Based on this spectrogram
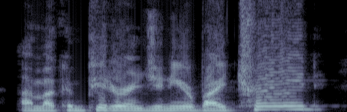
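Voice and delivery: ordinary delivery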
